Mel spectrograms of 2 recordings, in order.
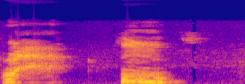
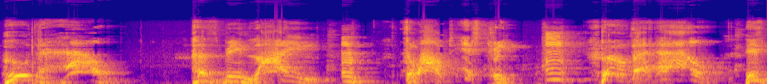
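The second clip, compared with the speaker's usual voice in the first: high, slow, shouted accusation; outraged shout; 9 semitones higher, slower than usual. Real, not acted. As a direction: hurl the question out in outrage. Ranting about who lies in history.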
